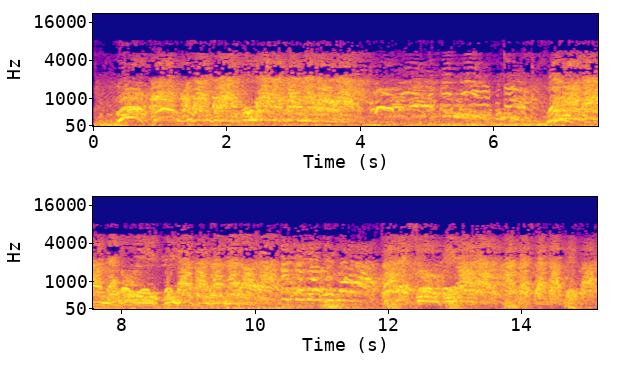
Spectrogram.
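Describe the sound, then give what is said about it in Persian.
Student protesters at a university in Tehran chanting and shouting together: a dense, loud crowd of voices with rhythmic surges that stay steady throughout. “این صدای اعتراض دانشجویان دانشگاه علامه طباطبایی در تهران است.”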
